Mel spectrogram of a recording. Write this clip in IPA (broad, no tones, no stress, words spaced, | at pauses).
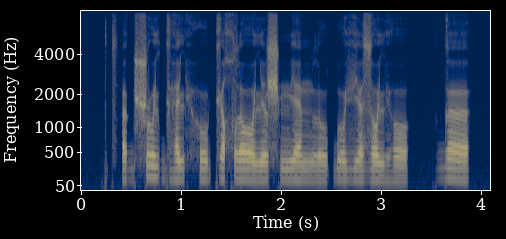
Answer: t͡sʼœɡʂulʲɡʱɛlʲ hukʲoχ lolʲɛʂ mʲɛmlu ɓuvʲœzolʲɦo | ɡœ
